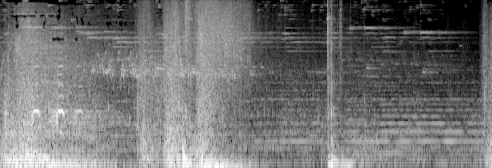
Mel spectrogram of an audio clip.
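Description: Goose honk sound effect when a goose card is played in the Magic: The Gathering video game, loud repeated honking at the start amid layered game effects, then a sharp burst and quieter background tones.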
